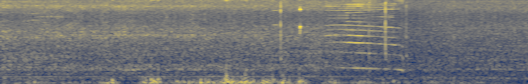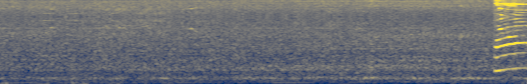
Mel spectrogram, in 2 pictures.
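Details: A domestic cat meows once near the middle and once more at the end; both calls bend upward then down. Low rumbling and handling noise fill the first seconds.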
